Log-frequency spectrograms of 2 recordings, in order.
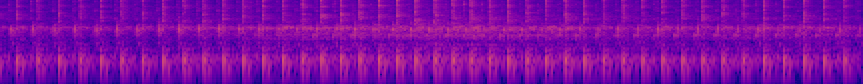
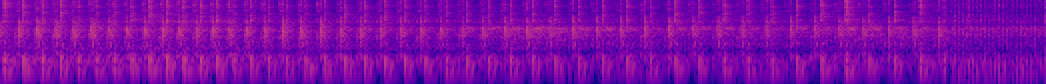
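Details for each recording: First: Homemade air engine running on water-pressurized tank air: fast, even clacking about seven beats a second with a hissy edge, overspeeding because the inlet valve admits too much air; fix was shortening the valve-opening pin. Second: Small homemade air-powered engine with enlarged diaphragm, driven by compressed air from water filling a tank, running at low pressure: crisp, even exhaust puffs about seven per second, steady beat, no stumbles: normal running.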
